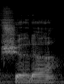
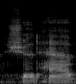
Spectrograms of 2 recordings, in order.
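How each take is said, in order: First: The words blend into one reduced form. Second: Both words are said fully and separately.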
